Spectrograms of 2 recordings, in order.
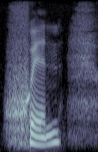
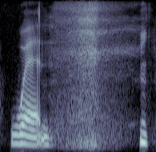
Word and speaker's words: when: enough west west and even though the words might be spelled with a wh like number 32 we don't pronounce the h and we don't use extra air like when we just say win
